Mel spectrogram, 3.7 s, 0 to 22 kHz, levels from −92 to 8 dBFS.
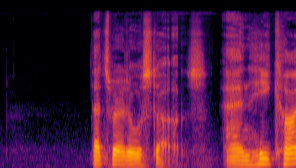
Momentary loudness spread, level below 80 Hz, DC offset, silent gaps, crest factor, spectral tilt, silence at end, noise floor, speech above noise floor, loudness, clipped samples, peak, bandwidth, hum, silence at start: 12 LU; -52 dBFS; under 0.1%; none; 18 dB; -5 dB/octave; 0 s; -65 dBFS; 48 dB; -18 LUFS; under 0.1%; 0 dBFS; 16 kHz; none; 1.15 s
